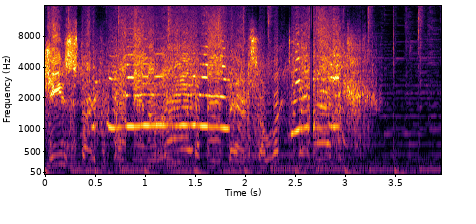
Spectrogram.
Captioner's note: screaming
